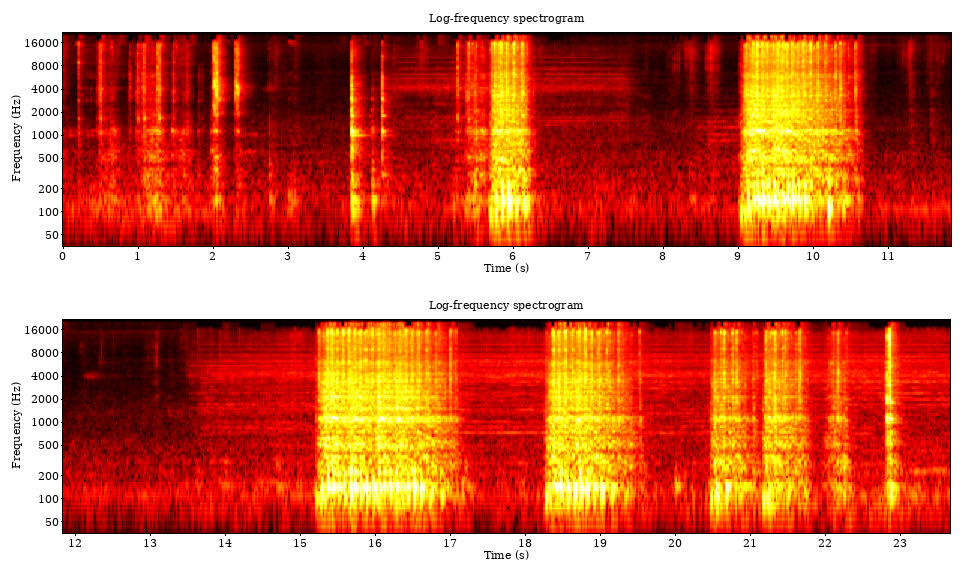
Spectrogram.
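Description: A domestic sewing machine stitching fabric runs in several loud bursts of rapid mechanical whirring, separated by quieter gaps filled with light clicks and handling noise.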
